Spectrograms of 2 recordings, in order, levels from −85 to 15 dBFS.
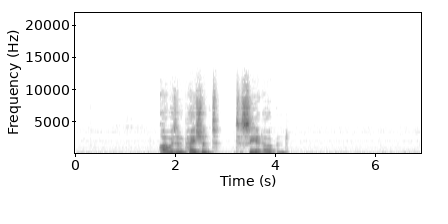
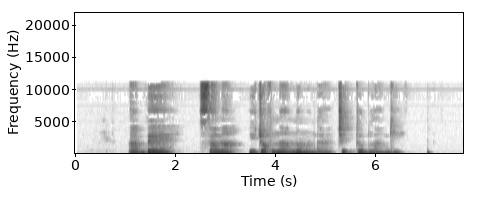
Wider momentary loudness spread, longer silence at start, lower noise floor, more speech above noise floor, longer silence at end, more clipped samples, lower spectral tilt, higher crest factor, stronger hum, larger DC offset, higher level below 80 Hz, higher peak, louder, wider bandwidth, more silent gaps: about the same, 17 LU vs 19 LU; first, 1.7 s vs 1.1 s; first, -73 dBFS vs -63 dBFS; second, 39 dB vs 44 dB; first, 2.65 s vs 0.65 s; neither; about the same, -4 dB/octave vs -4 dB/octave; about the same, 22 dB vs 20 dB; neither; neither; second, -72 dBFS vs -48 dBFS; second, -16 dBFS vs 0 dBFS; second, -33 LUFS vs -19 LUFS; first, 13.5 kHz vs 11.5 kHz; neither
